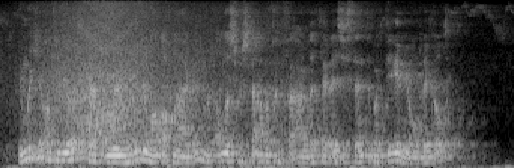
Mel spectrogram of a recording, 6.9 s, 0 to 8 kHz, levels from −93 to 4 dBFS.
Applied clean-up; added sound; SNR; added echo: none; Car; 11 dB; reverberation time 1.0 s.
